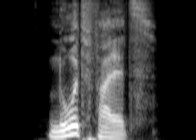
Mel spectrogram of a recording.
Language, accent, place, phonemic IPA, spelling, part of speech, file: German, Germany, Berlin, /ˈnoːtfals/, Notfalls, noun, De-Notfalls.ogg
- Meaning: genitive singular of Notfall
